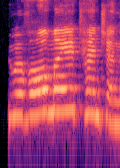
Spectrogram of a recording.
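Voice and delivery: mock eager parent. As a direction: offer yourself gladly to the kids. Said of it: "I was like".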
